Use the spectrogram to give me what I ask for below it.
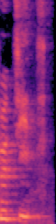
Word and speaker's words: petite: In the feminine, the last consonant of the adjective, for example the final T of petit, is pronounced. Il est petit. Elle est petite.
